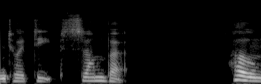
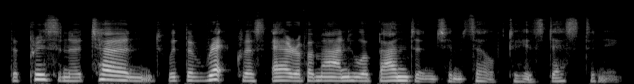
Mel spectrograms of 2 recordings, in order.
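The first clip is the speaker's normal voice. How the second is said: ordinary delivery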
